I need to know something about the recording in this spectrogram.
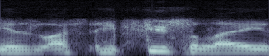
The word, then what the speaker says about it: Fusilier: Brady Fusilier is how you say his last name, but people butcher that thing all year, at stadiums.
